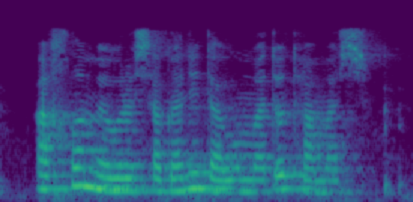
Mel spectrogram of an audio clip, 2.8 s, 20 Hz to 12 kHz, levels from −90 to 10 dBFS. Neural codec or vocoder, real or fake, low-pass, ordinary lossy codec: none; real; 7.2 kHz; Opus, 64 kbps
